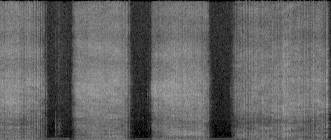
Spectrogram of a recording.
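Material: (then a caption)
Melamine foam. A bottle brush is rubbed and poked into the slit of a large, solid, white melamine foam magic eraser block. It makes a dense, bright, scratchy rasping in four long bursts. Three brief pauses between them leave only a faint low hum.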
